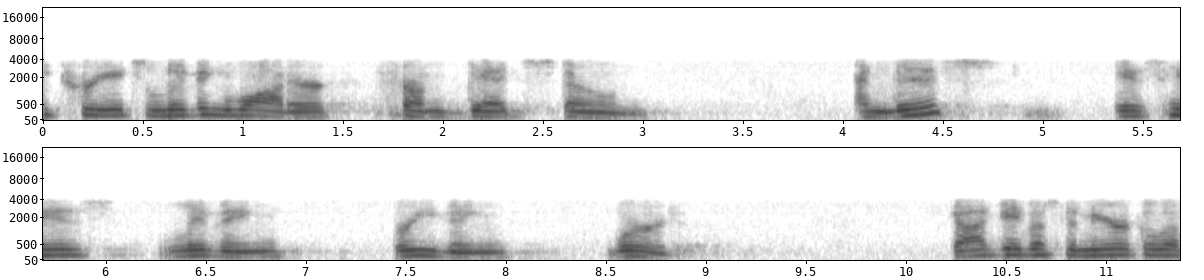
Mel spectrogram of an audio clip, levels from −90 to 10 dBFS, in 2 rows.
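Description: All the way through, this speech has been through tandem speech coding. The call looks to have crossed three separate low-rate speech codecs, something like a G.729-type coder, then AMR, then finishing on GSM full rate, each decoding and re-encoding what the last one had already mangled. The damage stacks up, so voices come out rough, muffled and warbly, with nothing left above about 3.6 kHz.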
